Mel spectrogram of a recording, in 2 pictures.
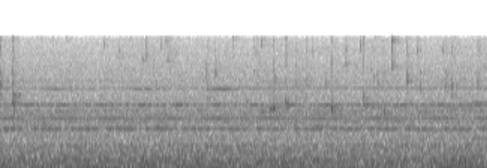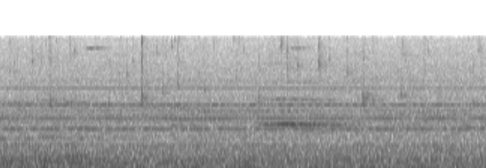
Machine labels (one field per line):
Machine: pump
